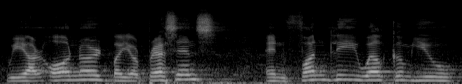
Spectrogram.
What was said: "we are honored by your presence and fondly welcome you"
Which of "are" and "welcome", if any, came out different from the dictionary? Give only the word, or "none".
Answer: none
